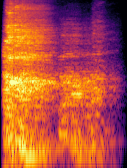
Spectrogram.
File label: spell cast effort; CyberNocturne; Character Voices - English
